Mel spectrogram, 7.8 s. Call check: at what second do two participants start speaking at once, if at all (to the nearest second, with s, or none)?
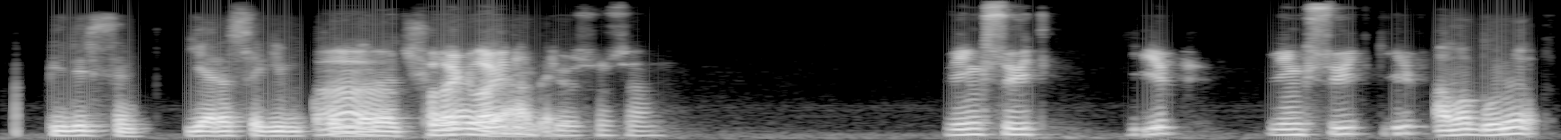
2 s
